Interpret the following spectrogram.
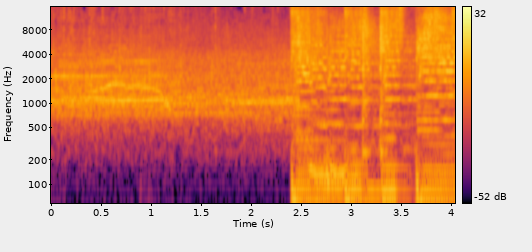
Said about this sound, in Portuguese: Valeu, gente! Tchau, gente! Valeu, uma salva de palmas aí, gente!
